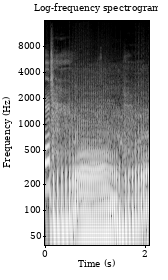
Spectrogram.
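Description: Motorcycle engine running as the bike is ridden along the street, its note shifting around the middle.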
